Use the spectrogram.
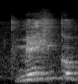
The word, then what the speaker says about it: México: Miren, aquí dice, México con X suave, como lo pronuncian los indios, significa donde está o donde es adorado Cristo.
